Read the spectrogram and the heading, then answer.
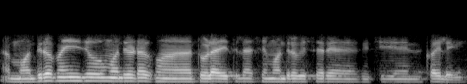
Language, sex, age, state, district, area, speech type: Odia, male, 30-45, Odisha, Jajpur, rural, conversation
